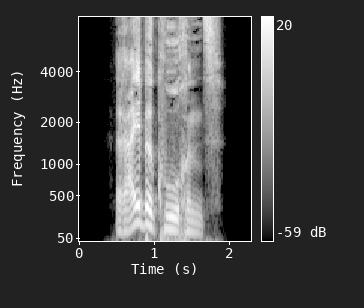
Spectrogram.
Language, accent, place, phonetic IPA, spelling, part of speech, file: German, Germany, Berlin, [ˈʁaɪ̯bəˌkuːxn̩s], Reibekuchens, noun, De-Reibekuchens.ogg
- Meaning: genitive singular of Reibekuchen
